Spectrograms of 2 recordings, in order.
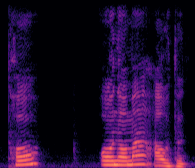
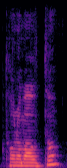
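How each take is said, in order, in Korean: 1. 각 단어를 따로 말하며, 붙여서 읽지 않습니다. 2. 단어들이 이어져서 하나의 덩어리로 읽습니다.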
